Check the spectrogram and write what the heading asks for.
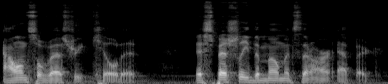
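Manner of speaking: ordinary talk, nothing marked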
